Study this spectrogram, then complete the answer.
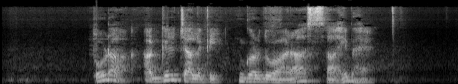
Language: Punjabi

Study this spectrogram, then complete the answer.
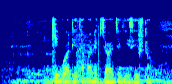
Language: Kalenjin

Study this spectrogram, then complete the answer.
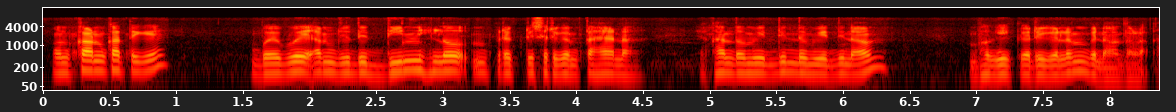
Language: Santali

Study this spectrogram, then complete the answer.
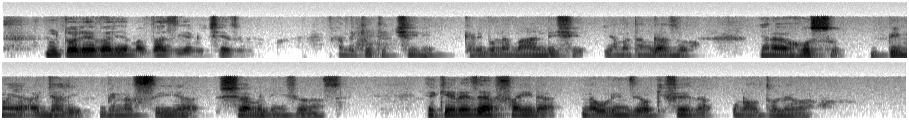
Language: Swahili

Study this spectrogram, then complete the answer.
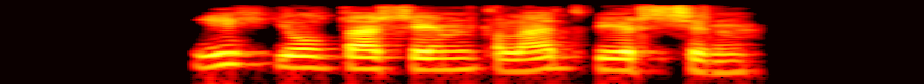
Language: Mari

